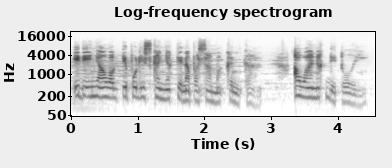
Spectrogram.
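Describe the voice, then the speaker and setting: A woman's voice: lowish voice, lively intonation, normal speed, darkish tone, lo-fi sound, soft background music, close to an everyday voice. An actress playing a supportive, composed woman in authority in an Ilocano radio drama.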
